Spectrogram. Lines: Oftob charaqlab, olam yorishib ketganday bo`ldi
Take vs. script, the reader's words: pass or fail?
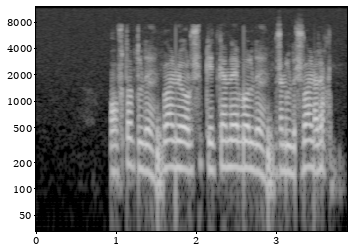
fail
